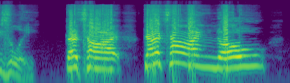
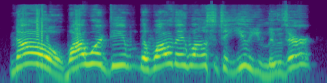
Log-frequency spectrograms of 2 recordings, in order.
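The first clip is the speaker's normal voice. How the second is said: ordinary talk, nothing marked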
